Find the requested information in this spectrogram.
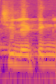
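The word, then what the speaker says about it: chelate: किलेट मतलब होता है रिंग फॉर्मेशन, किलेट करना, उसका एक्चुअली प्रोनाउंसिएशन किलेट होता है, तो हम यहाँ पे चिलेट पढ़ते हैं।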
